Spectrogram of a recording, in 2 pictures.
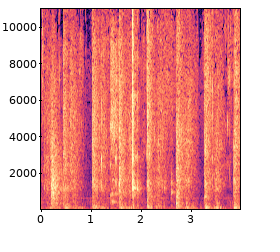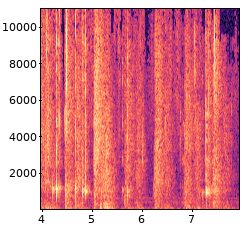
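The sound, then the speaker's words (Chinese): A pet chewing and eating food, many soft, irregular crunching and smacking bites in a loose rhythm, fairly faint, with no talking. “太能吃了，这吃了多少啊？今儿啊，你今儿吃多少了？太能吃了吧？来，接着吃。”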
